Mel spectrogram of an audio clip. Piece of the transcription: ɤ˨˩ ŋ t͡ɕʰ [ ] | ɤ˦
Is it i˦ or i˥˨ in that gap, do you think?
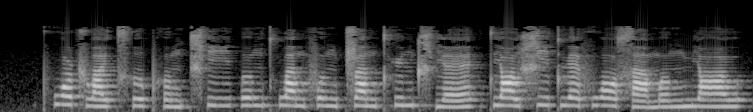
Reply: i˦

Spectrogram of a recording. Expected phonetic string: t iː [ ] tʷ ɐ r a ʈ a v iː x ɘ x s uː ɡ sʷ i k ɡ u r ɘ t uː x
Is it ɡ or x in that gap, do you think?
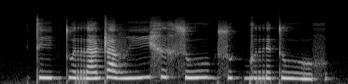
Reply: ɡ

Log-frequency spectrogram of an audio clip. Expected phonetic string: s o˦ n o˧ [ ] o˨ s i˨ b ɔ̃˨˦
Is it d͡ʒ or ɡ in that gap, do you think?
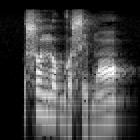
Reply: ɡ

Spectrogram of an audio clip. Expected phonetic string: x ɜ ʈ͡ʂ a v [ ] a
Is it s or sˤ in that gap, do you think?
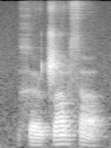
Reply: s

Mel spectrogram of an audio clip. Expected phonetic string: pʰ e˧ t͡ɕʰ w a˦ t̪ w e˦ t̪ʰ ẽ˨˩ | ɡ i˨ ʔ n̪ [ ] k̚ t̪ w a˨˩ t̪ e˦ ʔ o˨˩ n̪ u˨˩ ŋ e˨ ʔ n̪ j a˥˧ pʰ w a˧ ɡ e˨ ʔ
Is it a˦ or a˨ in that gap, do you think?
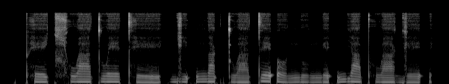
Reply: a˦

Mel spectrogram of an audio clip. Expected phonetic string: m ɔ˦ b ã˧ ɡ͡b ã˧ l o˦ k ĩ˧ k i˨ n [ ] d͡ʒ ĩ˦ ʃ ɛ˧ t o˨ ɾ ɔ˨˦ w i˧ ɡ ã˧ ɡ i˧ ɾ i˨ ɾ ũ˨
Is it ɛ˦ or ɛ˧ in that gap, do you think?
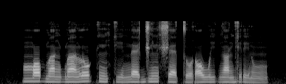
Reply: ɛ˧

